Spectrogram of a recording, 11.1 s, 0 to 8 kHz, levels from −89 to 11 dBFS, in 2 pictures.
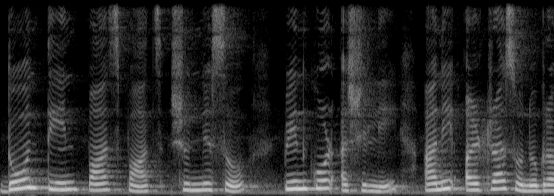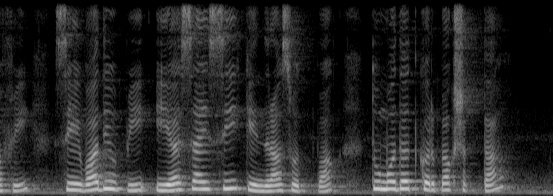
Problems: none marked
